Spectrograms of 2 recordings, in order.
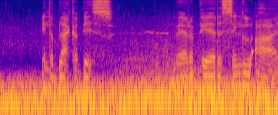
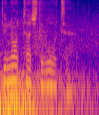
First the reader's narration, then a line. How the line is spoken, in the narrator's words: said the Lady Galadriel softly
